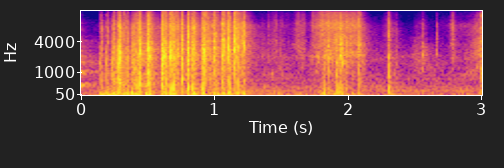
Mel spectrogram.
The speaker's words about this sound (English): Not my best shuffling, okay?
